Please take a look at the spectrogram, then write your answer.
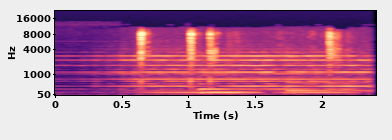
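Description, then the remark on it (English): A pine cone knocked against a hard cliff wall of rock, about five or six short, dry taps at an uneven pace, some grouped close together, over a steady low hum. “He knocks it against the hard cliff wall.”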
